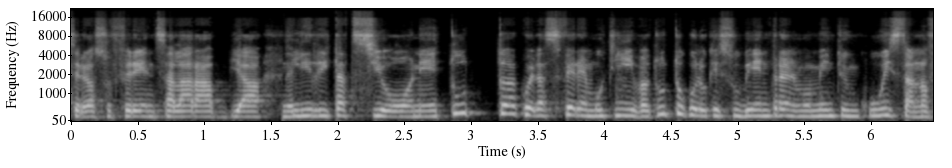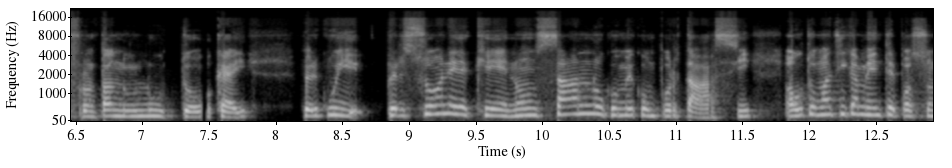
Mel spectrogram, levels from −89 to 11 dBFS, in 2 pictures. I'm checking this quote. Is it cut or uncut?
cut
